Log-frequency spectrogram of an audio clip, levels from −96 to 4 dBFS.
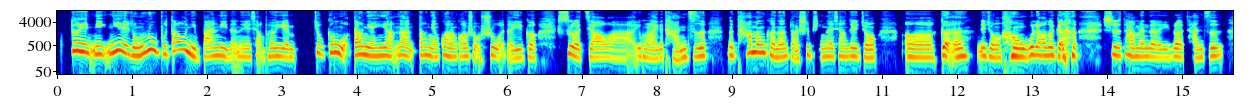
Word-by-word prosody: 对， 315 -3 +6
你 240 -2 0
你 280 +1 +5
也 285 -6 +4
融 215 0 +3
入 340 +5 +6
不 245 -5 -3
到 330 +7 0
你 220 -8 +5
班 195 +4 -2
里 200 -3 0
的 - - -6
那 - - -4
些 190 0 -4
小 - - -9
朋 195 +1 -5
友， 190 -2 -1
也 180 - -7 0.2
就 260 -4 -4
跟 275 +4 +2
我 - - +1
当 225 +1 +3
年 205 -2 +2
一 210 - 0
样， 205 -2 0
那 215 -4 -1
当 215 +4 -4
年 190 - -2
《灌 220 -3 0
篮 190 - -1
高 195 +1 -2
手》， 200 - -5
是 - - -8
我 190 - -2
的 165 - -6
一 175 +1 -1
个 175 0 -3 0.2
社 220 -7 +1
交 180 +1 -2
啊， 165 -2 -6
用 195 -1 -4
来 165 -1 -3
一 - - -4
个 180 - -5
谈 155 +4 -3
资。 195 +3 -1 0.3
那 220 - 0
他 265 +6 0
们 280 -1 +6
可 210 -8 -1
能 185 +2 0
短 190 -6 -5
视 225 +7 -5
频 190 -3 -9
的， 195 0 -2
像 195 0 -5
这 200 -1 -1
种， 175 -1 -1 0.4
呃， 180 -1 0
梗， 195 +2 +4
那 205 - 0
种 180 -2 -1
很 195 -2 +4
无 210 +5 +3
聊 215 -1 +2
的 220 - +4
梗， 195 -2 +4 0.5
是 220 -3 0
他 200 -2 -1
们 195 0 -1
的 185 -2 -1
一 180 - -6
个 195 0 0
谈 175 +1 -7
资。 205 +3 -1
195 Hz, 285 characters per minute, -22 LUFS, 185-220 Hz, 0.5 s, 对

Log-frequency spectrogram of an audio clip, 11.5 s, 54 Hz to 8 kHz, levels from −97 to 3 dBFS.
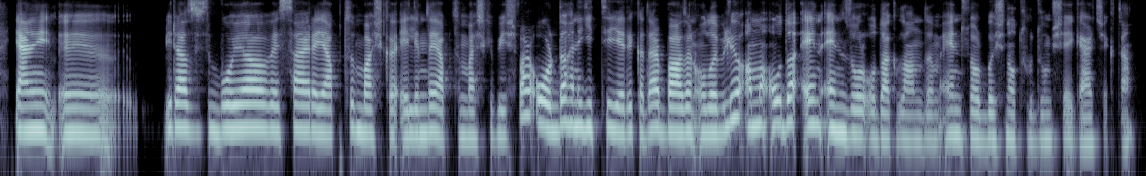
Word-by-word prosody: yani, 200 -1 +5
eee, 185 -1 -1 0.5
biraz, 210 -2 +2
işte, 195 0 -5
boya 205 0 +4
vs. 195 +2 -1 0.3
yaptığım, 185 +2 -2
başka 180 -1 -1
elimde 175 +2 -1
yaptığım 170 -2 -2
başka 170 +1 -6
bir 170 - -4
iş 170 - -10
var. 150 +1 +3
Orada, 230 0 +3
hani, 220 -1 0
gittiği 215 0 -4
yere 190 -1 -1
kadar 195 +1 -1
bazen 190 0 +5
olabiliyor 185 +10 0
ama 220 +1 +1
o 225 +1 0
da 245 - +4
en 230 0 +2
en 205 -2 +1
zor 175 -1 -1
odaklandığım, 160 -2 -5
en 175 0 -3
zor 160 -2 -5
başına 160 0 -5
oturduğum 155 0 -12
şey 80 - -8
gerçekten. 145 +4 -8
185 Hz, 180 wpm, -24 LUFS, 170-205 Hz, 0.5 s, yani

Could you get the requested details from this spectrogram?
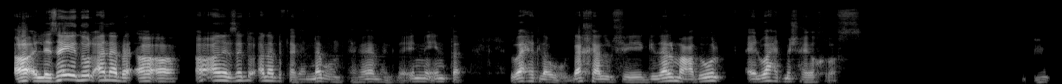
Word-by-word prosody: آه، 170 -2 +10
اللي 155 0 +5
زي 215 +5 +7
دول 205 +1 +1
أنا 195 -1 +5
ب 160 - -2
آه، - - +2
آه، 145 -3 +2 0.2
آه، 230 - +1
أنا 185 - +4
اللي 180 -2 +3
زي 185 +3 -4
دول 185 - -8
أنا 175 0 -1
باتجنّبهم 120 -4 -8
تمامًا 120 +3 -10
لأن 145 0 -11
أنت 140 -5 -9 0.5
الواحد - - -1
لو - - -6
دخل 125 -2 -2
في 110 -1 -10
جدال 140 +9 0
مع 120 -7 0
دول 165 +6 -3 0.2
الواحد 160 +4 -2
مش 135 -4 -12
هيخلّص. 110 0 -13 1.7
امم. 115 +2 -21
145 Hz, 165 wpm, -21 LUFS, 120-170 Hz, 1.7 s, آه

